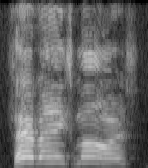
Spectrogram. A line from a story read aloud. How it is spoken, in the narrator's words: he hollered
